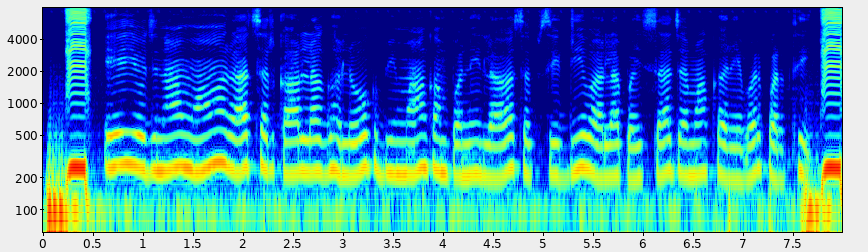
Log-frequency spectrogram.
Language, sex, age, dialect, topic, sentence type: Chhattisgarhi, female, 18-24, Eastern, agriculture, statement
